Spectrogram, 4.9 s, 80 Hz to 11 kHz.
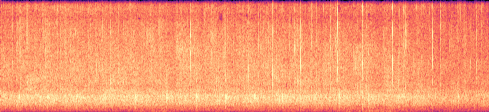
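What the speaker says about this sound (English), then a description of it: "I'd like to ask you to give a warm applause for these companies" Warm applause from a symposium audience at an EV charging and V2X event, steady dense clapping throughout, fairly close and even in loudness with no talk over it.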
